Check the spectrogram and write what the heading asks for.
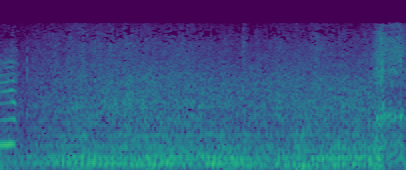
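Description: Road traffic: a car passing close by, with steady engine and tyre noise.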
